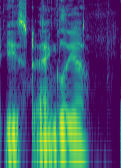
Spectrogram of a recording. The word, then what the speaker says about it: East Anglia: Did I say that right? East Anglia? – Yeah.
